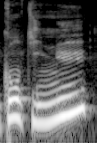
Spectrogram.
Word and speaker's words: continuent: prononcez je continue du continuent ils elle continue et ici le pluriel il continue u11 nt on écrit nt on ne prononce pas d'accord donc il continue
